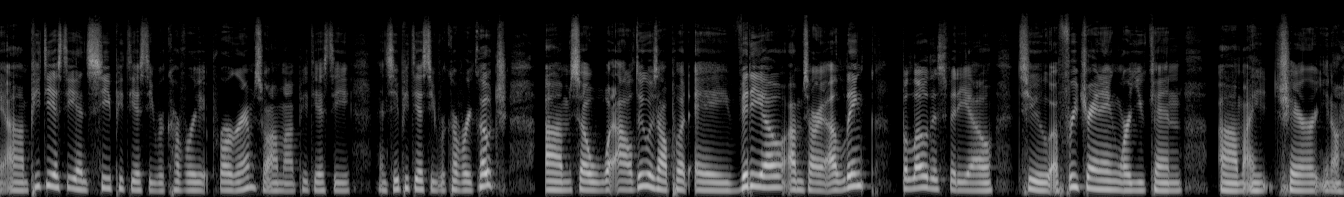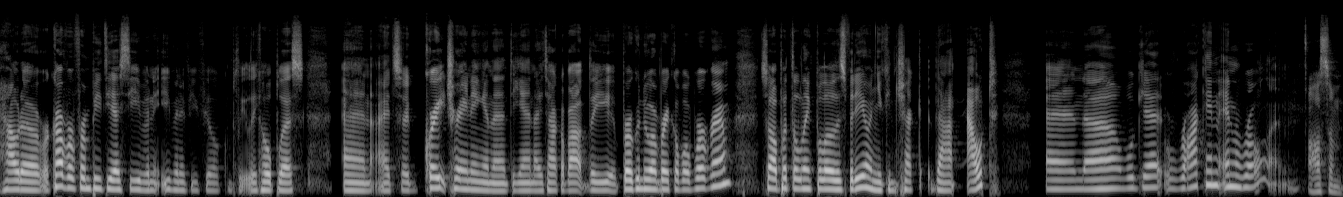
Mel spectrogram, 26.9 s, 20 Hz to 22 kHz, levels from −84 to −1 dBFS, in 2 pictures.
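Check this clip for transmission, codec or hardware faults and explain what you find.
No transmission, codec or hardware faults can be heard anywhere in the speech; the signal holds steady throughout, without any break, distortion or disturbance attributable to the channel or equipment.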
